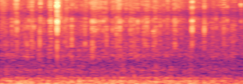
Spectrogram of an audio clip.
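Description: Added fire sound effect: flames burning with a steady low rumble and scattered small crackles.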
